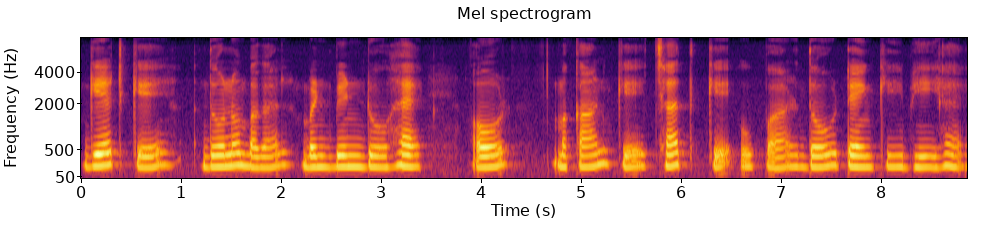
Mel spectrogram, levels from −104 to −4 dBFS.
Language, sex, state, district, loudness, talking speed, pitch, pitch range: Hindi, female, Himachal Pradesh, Shimla, -19 LUFS, 115 wpm, 195 Hz, 190-210 Hz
